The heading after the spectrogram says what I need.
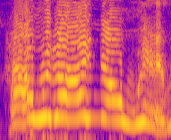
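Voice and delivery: high, loud Yiddish grandmother complaint; Yiddish accent. Acted. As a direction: whine it like a put-upon bubbe.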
